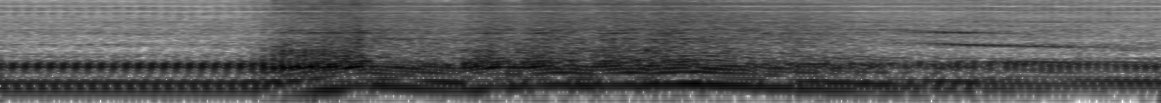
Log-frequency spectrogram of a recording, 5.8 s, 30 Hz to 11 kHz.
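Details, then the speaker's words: 2017 Suzuki QuadSport Z90 90cc four-stroke ATV after carburettor clean and fuel drain: even putter at idle, picks up on a blip, settles back to a much smoother idle; normal idle. "ripper she's idling so much more smoother now"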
